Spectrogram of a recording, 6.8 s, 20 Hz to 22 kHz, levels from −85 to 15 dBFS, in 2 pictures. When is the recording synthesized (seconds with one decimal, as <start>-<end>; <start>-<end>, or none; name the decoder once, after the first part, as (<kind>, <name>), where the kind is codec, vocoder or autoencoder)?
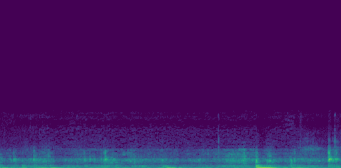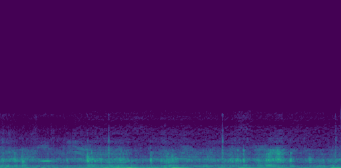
none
